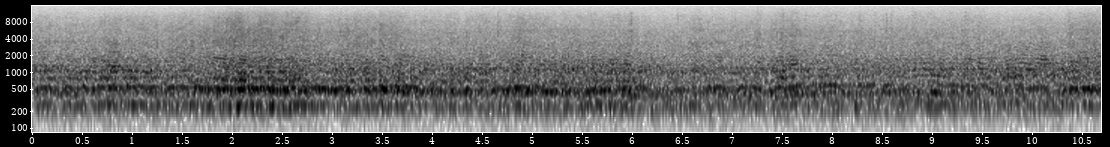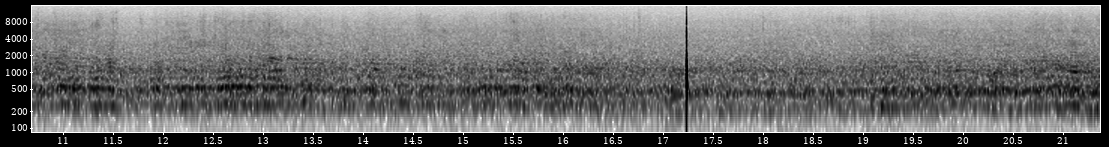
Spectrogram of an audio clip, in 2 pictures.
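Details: Honey bee colony in a top bar hive, treatment free and thriving, being split with a follower board; drones active at entrance holes. Steady droning hum of many bees with layered buzzing bands, one sharp click near the end.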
